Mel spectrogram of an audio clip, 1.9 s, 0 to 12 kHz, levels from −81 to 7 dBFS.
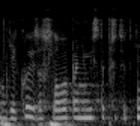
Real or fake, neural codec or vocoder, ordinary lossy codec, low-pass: real; none; Opus, 24 kbps; 7.2 kHz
